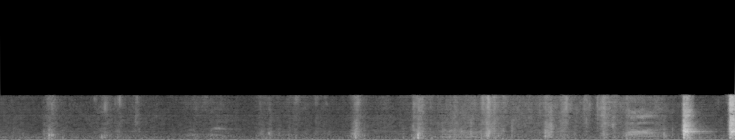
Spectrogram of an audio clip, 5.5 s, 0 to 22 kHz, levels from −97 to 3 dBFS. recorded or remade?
remade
